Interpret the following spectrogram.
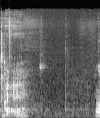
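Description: A sharp click as the metal telephone bellset is set down on the table after being turned over, followed by a brief low murmur of the speaker's voice, then near quiet with a couple of faint ticks.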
